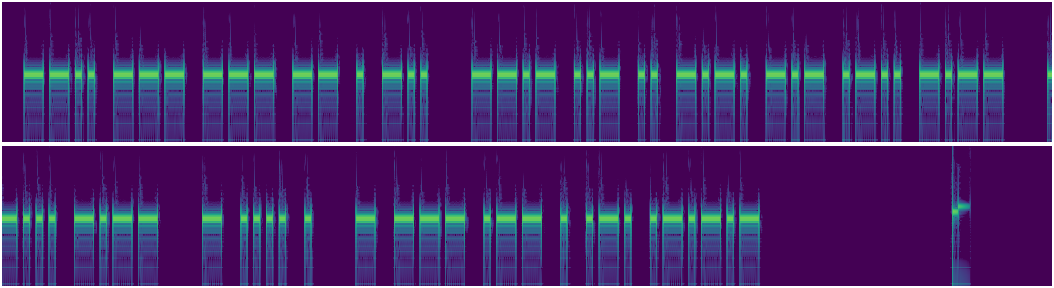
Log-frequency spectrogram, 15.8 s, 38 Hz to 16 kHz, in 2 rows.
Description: Morse code, heard as a keyed tone, about 25 wpm, 700 Hz. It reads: ZOOMED QUICKLY BY THE TOWER.
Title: Pangram Challenge v2 - 25wpm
